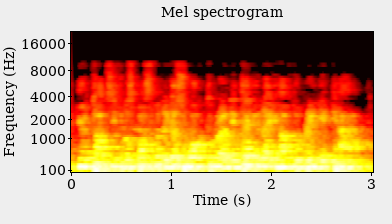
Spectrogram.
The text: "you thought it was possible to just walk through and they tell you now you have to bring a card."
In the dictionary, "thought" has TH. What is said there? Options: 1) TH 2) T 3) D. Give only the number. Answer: 2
